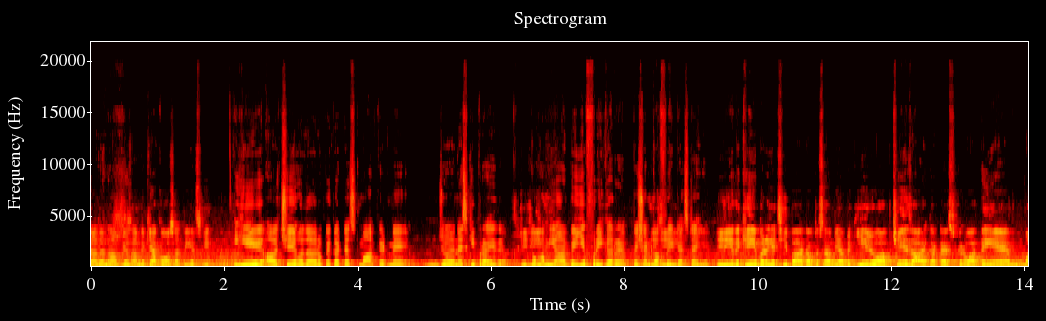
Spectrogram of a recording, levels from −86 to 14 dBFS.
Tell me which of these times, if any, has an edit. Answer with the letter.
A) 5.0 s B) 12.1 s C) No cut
C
